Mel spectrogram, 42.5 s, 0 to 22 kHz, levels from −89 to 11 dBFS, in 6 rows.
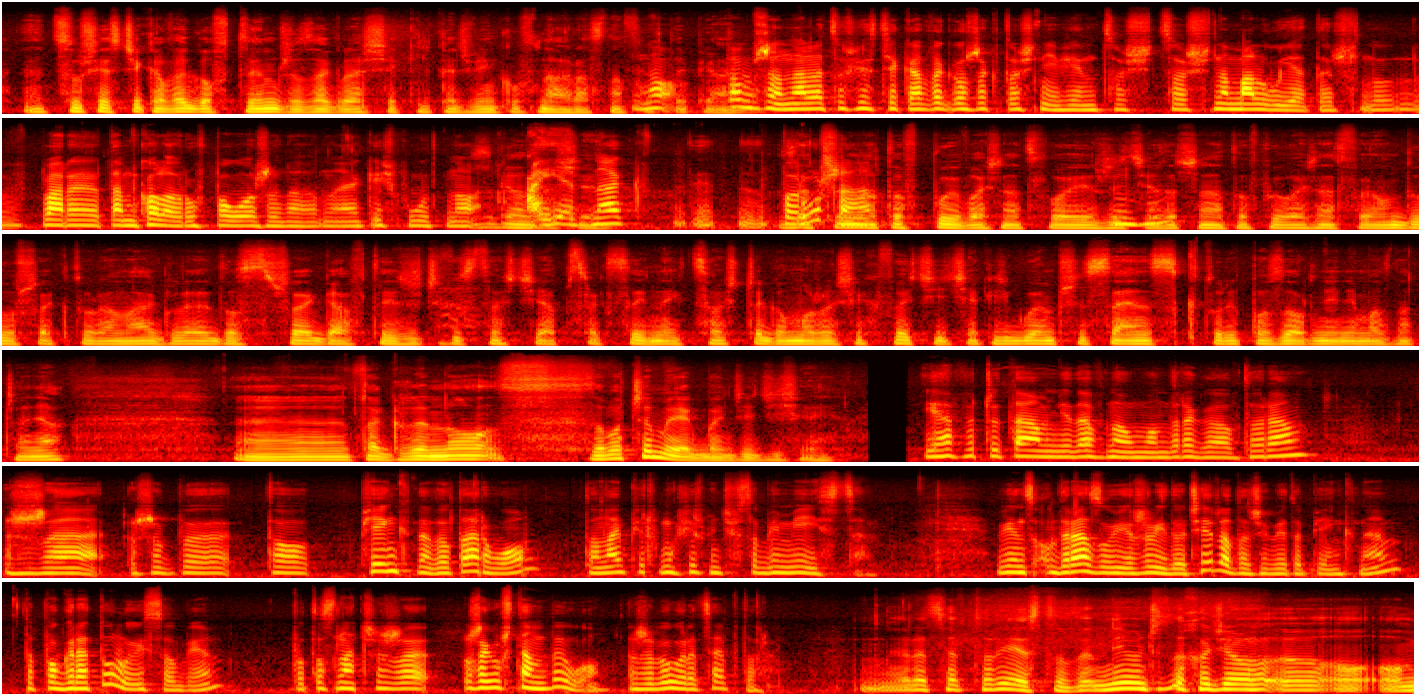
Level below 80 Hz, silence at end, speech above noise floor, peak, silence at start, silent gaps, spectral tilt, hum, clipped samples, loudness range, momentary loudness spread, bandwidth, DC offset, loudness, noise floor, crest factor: -48 dBFS; 0 s; 24 dB; 0 dBFS; 0.1 s; 25.58-25.78 s; -5 dB/octave; none; under 0.1%; 4 LU; 11 LU; 16.5 kHz; under 0.1%; -21 LUFS; -45 dBFS; 20 dB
